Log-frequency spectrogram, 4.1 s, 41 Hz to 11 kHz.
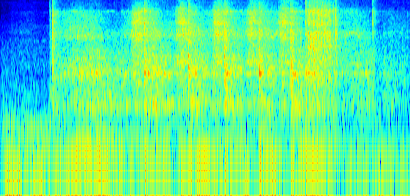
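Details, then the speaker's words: Mitsubishi ASX with a corroded battery reading about 10 V gives a weak, uneven crank pulsing about three times a second and never catches; battery discharged. "então Muito provavelmente é aquela bateria ali tá arriada eu vou pedir para ele dar partida lá só pra gente ver o barulho que vai fazer"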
